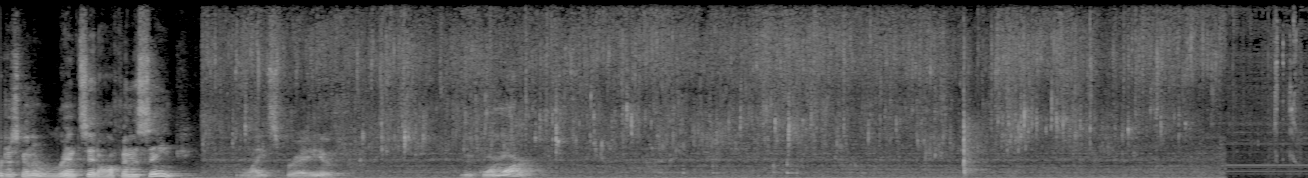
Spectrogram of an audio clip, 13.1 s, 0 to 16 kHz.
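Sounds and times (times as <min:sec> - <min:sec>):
tap water splashing: 0:02.0 - 0:12.2
water drips and ticks: 0:02.0 - 0:12.3.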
